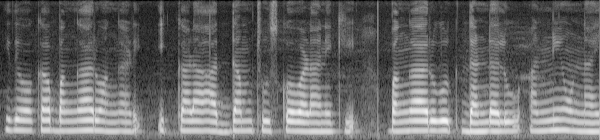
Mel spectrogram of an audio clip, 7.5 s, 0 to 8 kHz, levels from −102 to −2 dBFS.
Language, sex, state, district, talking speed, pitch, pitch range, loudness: Telugu, female, Telangana, Hyderabad, 90 wpm, 205 Hz, 200-210 Hz, -17 LUFS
